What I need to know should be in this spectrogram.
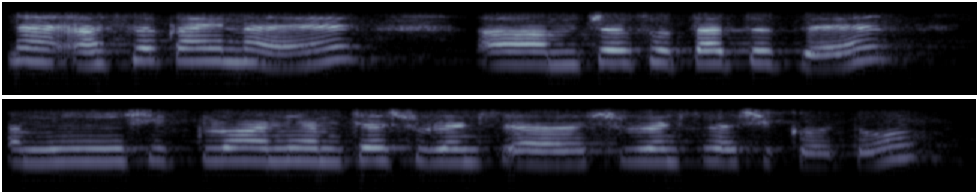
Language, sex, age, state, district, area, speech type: Marathi, female, 18-30, Maharashtra, Ratnagiri, rural, conversation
